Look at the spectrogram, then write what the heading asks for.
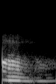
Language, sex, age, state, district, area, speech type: Sindhi, female, 45-60, Gujarat, Kutch, rural, conversation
